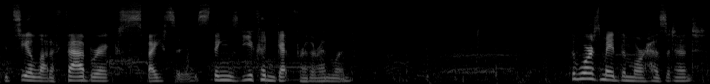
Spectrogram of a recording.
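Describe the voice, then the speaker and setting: A woman playing a friendly, teasing medieval fantasy tavern local in an audio roleplay, talking in a conversational, gently instructive way to a newcomer. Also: lowish voice, normal speed, slight background noise, close to an everyday voice. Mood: guiding. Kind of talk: audio roleplay acting, adventure ASMR.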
